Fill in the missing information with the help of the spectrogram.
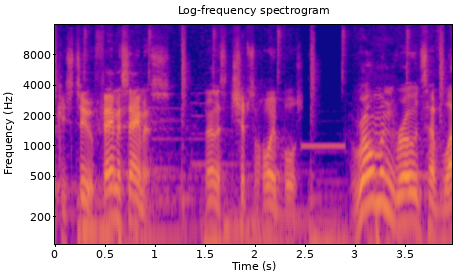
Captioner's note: beep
